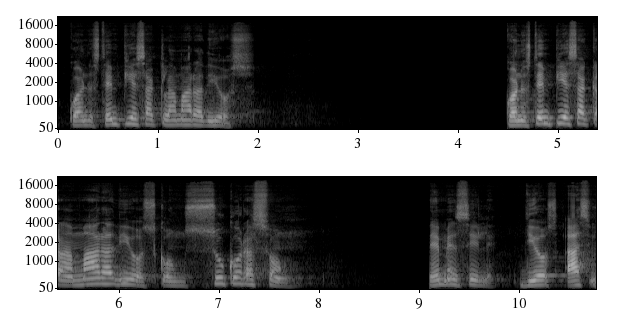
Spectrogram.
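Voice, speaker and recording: A man's voice: a little high, gravelly. A male pastor preaching a sermon, speaking emphatically and addressing the congregation directly.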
